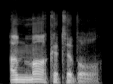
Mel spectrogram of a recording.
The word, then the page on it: unmarketable: British English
